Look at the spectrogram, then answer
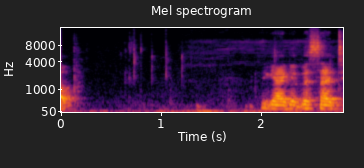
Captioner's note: toothbrush whirring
